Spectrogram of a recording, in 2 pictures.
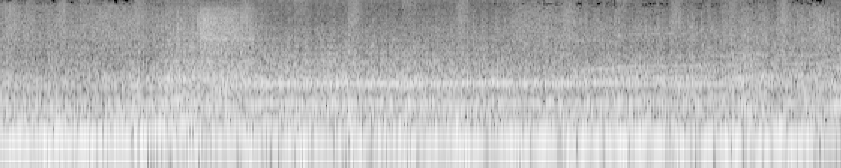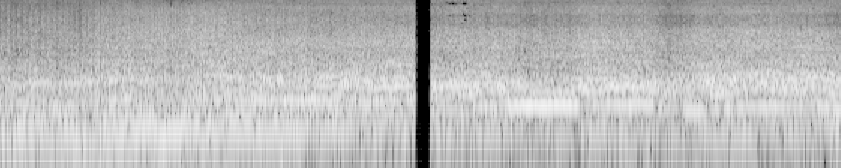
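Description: Drag racing cars' engines running loudly at the starting line as the cars stage, with the engine pitch rising and falling several times as they are revved. The sound drops out for an instant about ten seconds in.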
